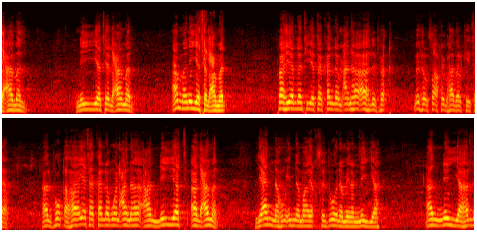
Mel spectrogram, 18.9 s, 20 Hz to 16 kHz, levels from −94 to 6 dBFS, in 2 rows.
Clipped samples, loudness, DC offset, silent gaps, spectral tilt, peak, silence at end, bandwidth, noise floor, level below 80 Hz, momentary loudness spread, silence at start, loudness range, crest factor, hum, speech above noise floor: under 0.1%; -29 LUFS; under 0.1%; none; -6.5 dB/octave; -12 dBFS; 0 s; 11.5 kHz; -56 dBFS; -66 dBFS; 10 LU; 0 s; 5 LU; 18 dB; none; 28 dB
